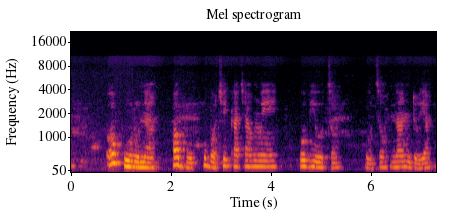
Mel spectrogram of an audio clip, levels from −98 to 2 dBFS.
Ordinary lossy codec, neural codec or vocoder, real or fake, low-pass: MP3, 64 kbps; none; real; 10.8 kHz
